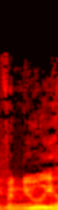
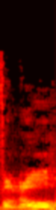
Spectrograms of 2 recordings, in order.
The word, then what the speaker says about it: Faneuil: For long as I'm calling it, I was saying Faneuil Hall, and it's like, you mean Faneuil Hall? And I'm like, what the? – Faneuil.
